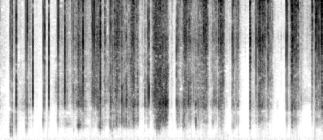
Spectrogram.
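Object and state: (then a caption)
Frozen snow crust. Long acrylic nails scratch and tap the hard, icy surface of a frozen snow crust outdoors. The sound is a quick run of bright, crunchy scrapes and sharp clicks, almost all high-pitched with no low end. Each scrape stops dead with no ring.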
